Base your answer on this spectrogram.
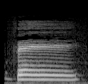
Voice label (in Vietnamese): "v", Vietnamese alphabet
